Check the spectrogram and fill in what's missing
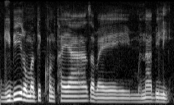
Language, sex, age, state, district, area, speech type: Bodo, male, 30-45, Assam, Goalpara, rural, spontaneous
